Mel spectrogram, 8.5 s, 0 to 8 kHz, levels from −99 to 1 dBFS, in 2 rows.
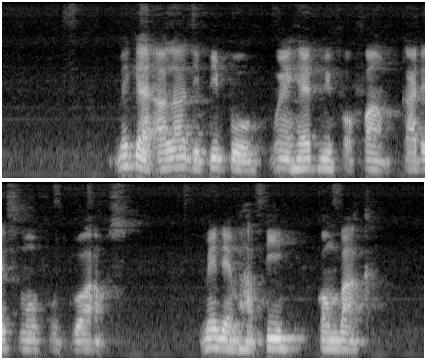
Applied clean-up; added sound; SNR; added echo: none; none; none; none.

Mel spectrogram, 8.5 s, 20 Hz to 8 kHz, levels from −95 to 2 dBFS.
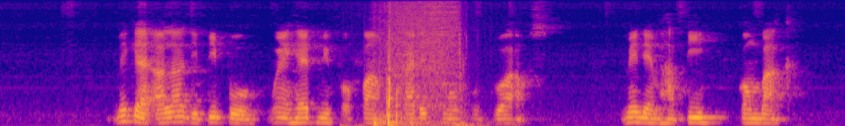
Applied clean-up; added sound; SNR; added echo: none; Drawer open or close; 0 dB; none.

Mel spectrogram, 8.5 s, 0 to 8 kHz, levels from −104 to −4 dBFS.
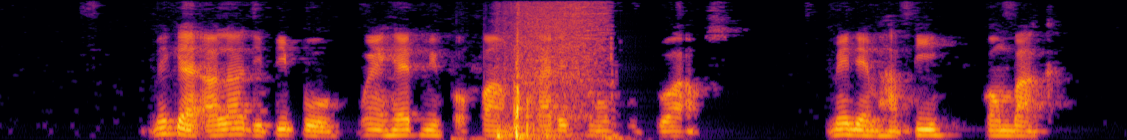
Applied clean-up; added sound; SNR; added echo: classical method spectral subtraction.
